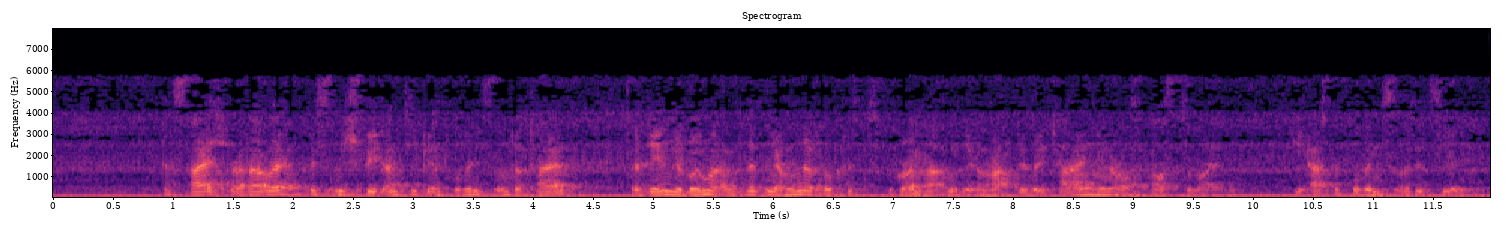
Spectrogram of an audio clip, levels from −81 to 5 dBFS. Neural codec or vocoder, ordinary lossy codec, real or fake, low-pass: codec, 16 kHz, 4 kbps, FunCodec, trained on LibriTTS, 50 frames a second; MP3, 24 kbps; fake; 7.2 kHz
